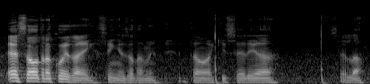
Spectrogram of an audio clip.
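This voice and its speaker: A man's voice: sits low, expressive, brisk, fairly bright tone. A man giving a recorded math lecture, thinking aloud with many fillers and restarts and putting questions to the class. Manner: asks students rhetorical questions.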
